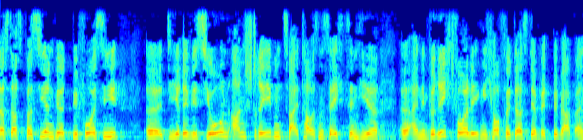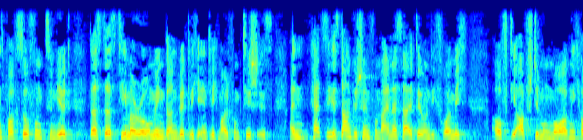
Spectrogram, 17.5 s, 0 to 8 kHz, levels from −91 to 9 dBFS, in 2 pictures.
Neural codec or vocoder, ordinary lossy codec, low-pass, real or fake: none; none; 7.2 kHz; real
